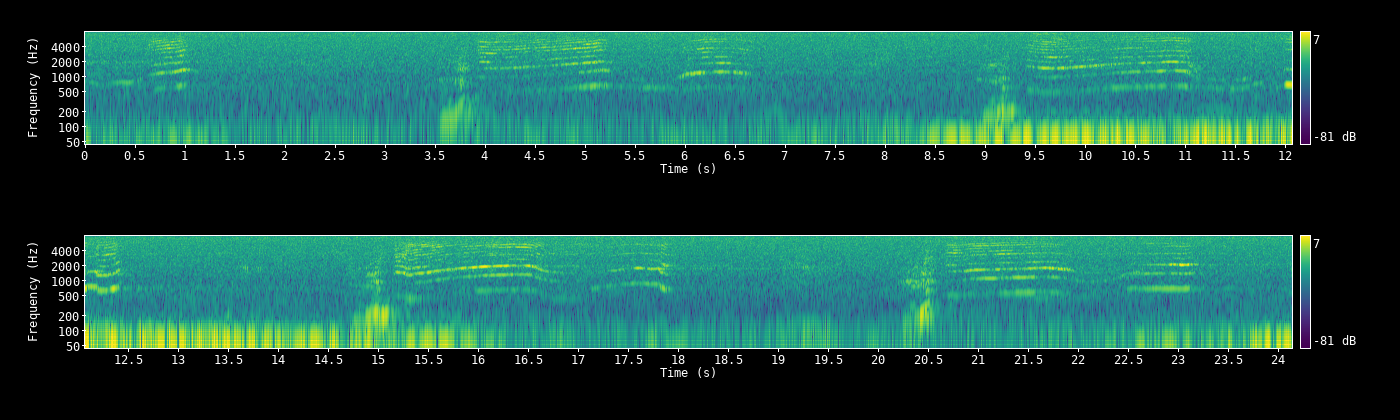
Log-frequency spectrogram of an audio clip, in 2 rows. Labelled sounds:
0.3	1.1	humpback whale, 0.80 to 5.3 kHz
3.5	6.5	humpback whale, 0.80 to 5.7 kHz
9.4	11.1	humpback whale, 0.93 to 6.0 kHz
12.0	12.5	humpback whale, 1.2 to 1.8 kHz
15.2	17.0	humpback whale, 0.90 to 5.6 kHz
17.3	17.9	humpback whale, 0.80 to 5.4 kHz
20.2	23.2	humpback whale, 0.80 to 6.1 kHz

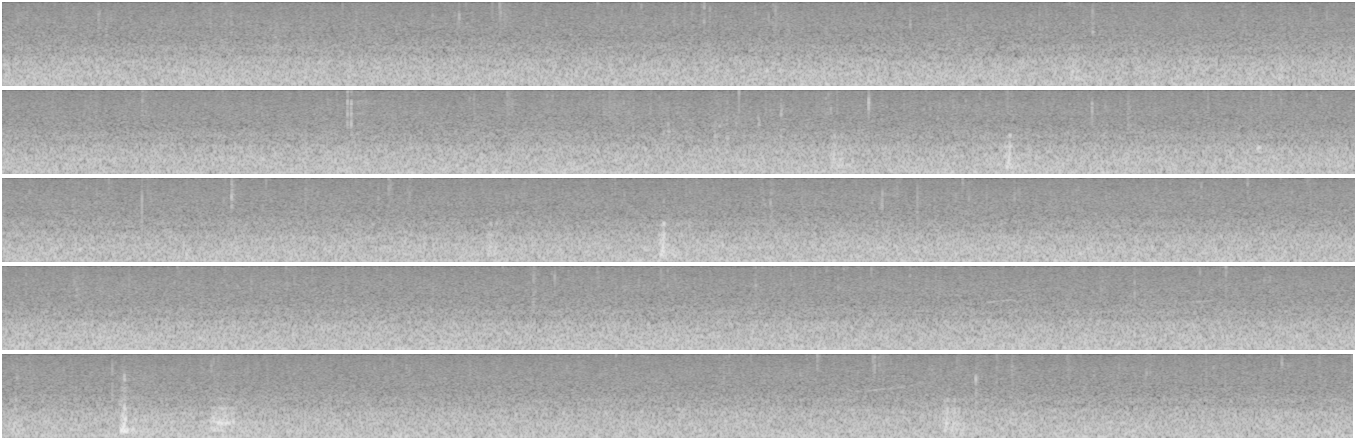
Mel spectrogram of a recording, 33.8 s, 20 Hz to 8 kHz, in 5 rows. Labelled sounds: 31.3	31.7	killer whale, northern resident, A clan, AA subclan, A04 pod, 2.0 to 2.6 kHz

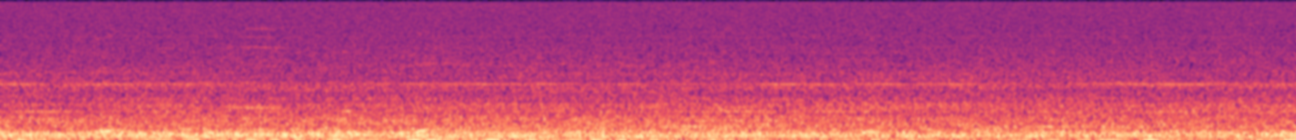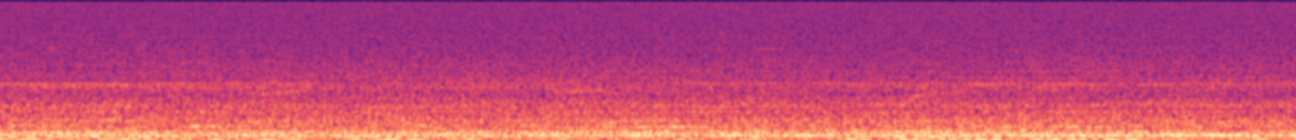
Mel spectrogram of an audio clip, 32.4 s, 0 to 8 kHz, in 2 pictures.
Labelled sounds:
3.1	3.5	humpback whale, 4.0 to 4.3 kHz

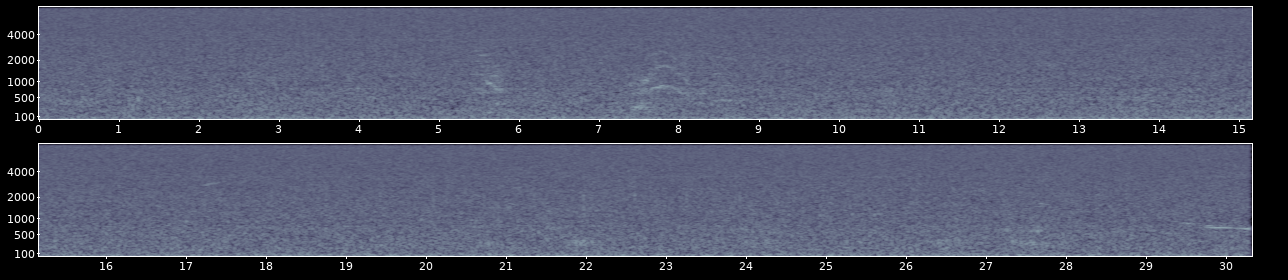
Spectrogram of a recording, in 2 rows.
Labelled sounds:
7.7	8.0	humpback whale, 0.80 to 1.8 kHz
17.2	17.5	humpback whale, 2.8 to 3.1 kHz

